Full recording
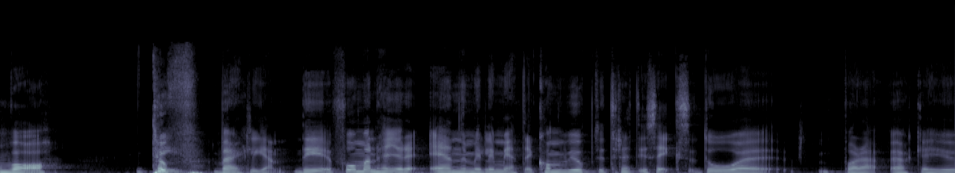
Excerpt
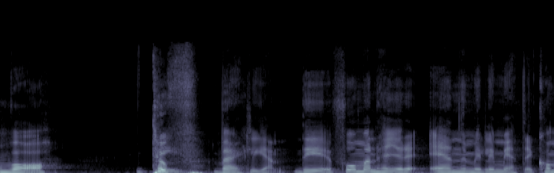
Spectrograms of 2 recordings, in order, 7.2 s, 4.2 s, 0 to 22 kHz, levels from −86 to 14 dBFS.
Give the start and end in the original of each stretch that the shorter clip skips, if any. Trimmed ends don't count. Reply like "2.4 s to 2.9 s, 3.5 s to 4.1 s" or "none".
none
